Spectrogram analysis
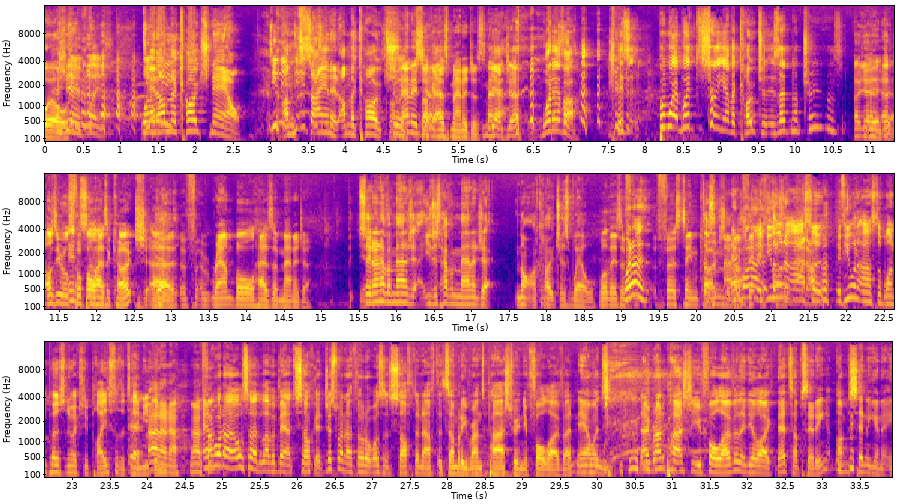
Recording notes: Recorded LIVE at The Main Bar in Ballarat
